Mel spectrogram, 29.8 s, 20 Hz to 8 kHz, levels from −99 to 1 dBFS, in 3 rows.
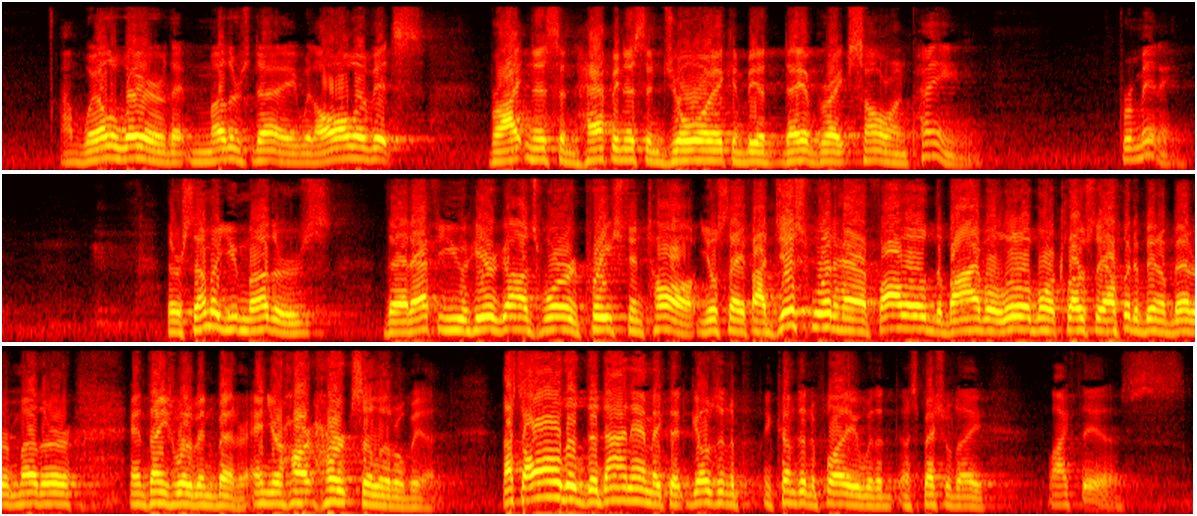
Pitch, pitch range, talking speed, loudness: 145 Hz, 135-165 Hz, 190 wpm, -28 LUFS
